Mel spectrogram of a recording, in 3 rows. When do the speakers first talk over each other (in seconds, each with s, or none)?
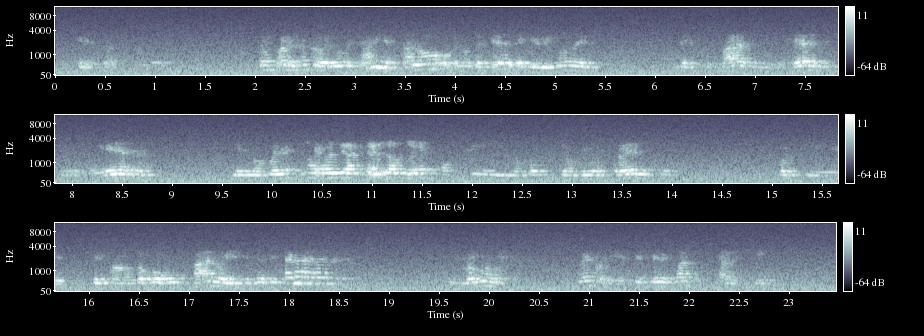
10.3 s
